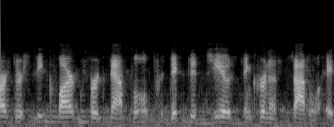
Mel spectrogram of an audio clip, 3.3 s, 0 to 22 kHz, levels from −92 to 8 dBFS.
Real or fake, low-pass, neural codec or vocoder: fake; 5.4 kHz; codec, 16 kHz, 4.8 kbps, FACodec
